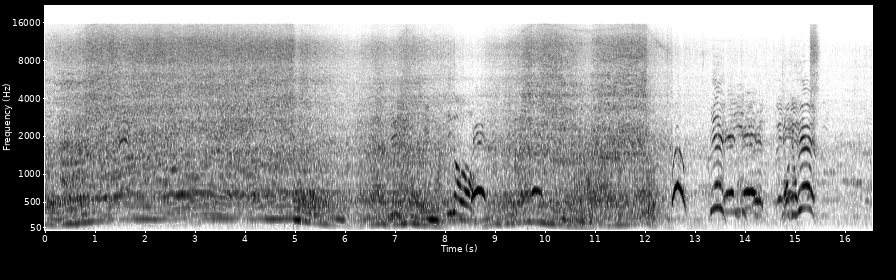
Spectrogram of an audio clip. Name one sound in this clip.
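An off-road 4x4 engine revs hard as it climbs a muddy bank.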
